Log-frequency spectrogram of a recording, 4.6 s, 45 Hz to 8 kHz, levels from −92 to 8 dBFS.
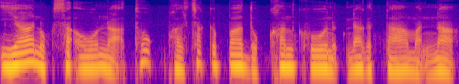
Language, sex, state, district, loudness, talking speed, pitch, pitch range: Garo, male, Meghalaya, West Garo Hills, -18 LUFS, 105 wpm, 125 Hz, 115-145 Hz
